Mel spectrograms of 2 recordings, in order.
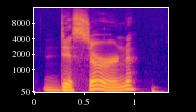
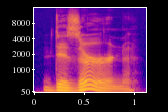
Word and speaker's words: discern: disc and a caliper next is discern or discern it's spelled d-i-s-c-e-r-n verb from The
